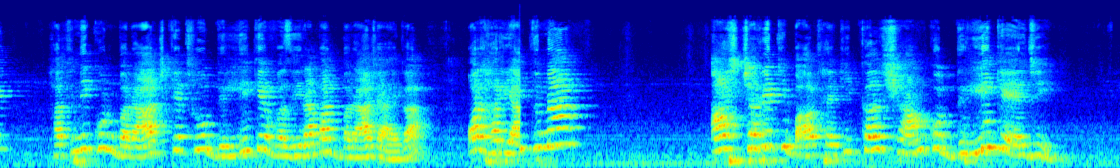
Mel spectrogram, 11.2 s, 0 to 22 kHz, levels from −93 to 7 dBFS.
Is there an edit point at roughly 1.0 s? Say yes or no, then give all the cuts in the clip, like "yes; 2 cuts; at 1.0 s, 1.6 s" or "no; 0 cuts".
no; 1 cut; at 5.2 s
